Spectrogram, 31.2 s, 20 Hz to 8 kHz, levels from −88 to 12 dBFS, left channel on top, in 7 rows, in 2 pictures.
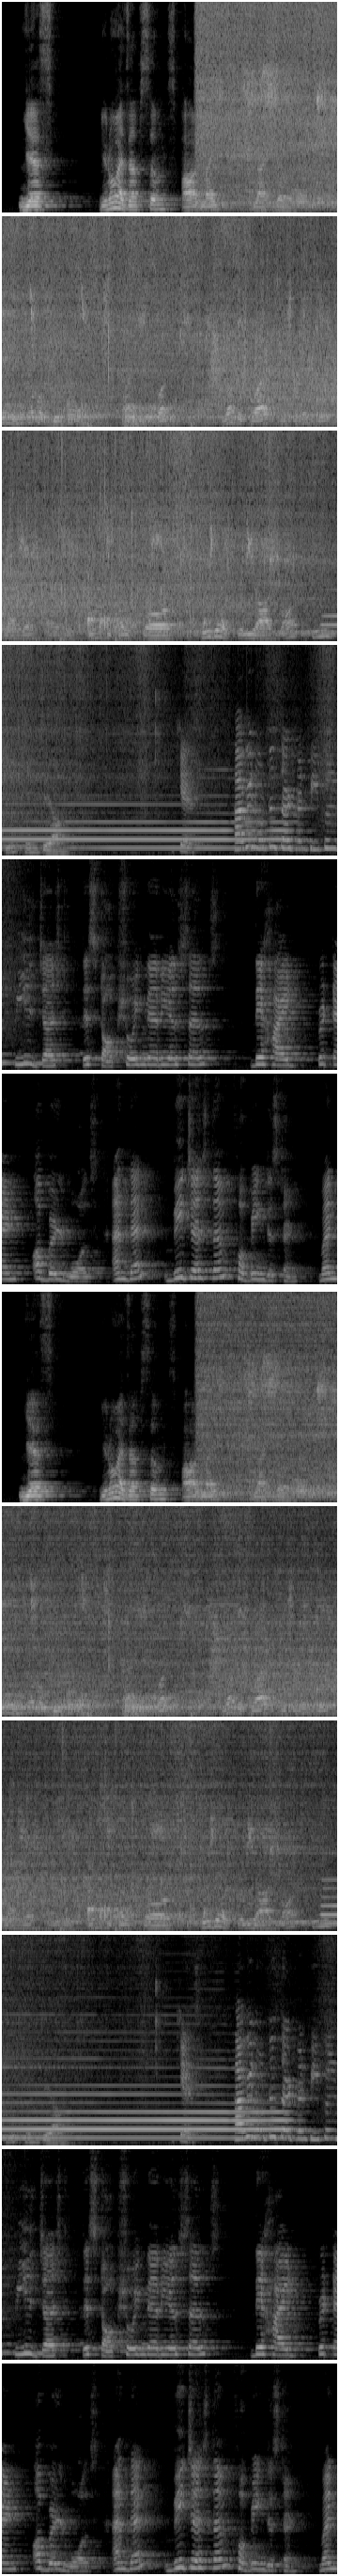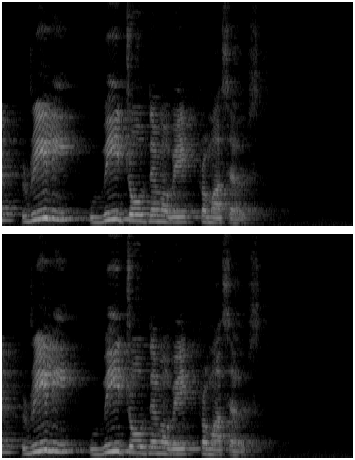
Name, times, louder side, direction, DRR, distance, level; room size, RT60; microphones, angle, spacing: voice 1, 0.2-0.7 1.3-3.0 3.3-4.0 4.4-5.6 6.0-6.8 7.4-11.3 11.6-14.3, left 4 dB, 90° left, 0.7 m, -31 dB
sound 1, 2.6-14.8 15.2-15.3 17.6-17.8, left 5 dB, 55° left, 0.9 m, -31 dB
Wind instrument woodwind instrument, 13.1-17.3, right 4 dB, 55° right, 1.3 m, -31 dB
voice 2, 16.5-20.6 21.2-21.8 22.1-26.2 26.5-29.8, equal, 15° left, 0.9 m, -37 dB
21.5 x 8.6 x 5.6 m
head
